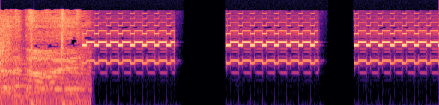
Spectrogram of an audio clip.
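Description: Pop song music with a beat cuts off sharply about a second in, and a smartphone ringtone takes over: a high electronic warbling trill in rings just under a second long with short gaps, two full rings and a third starting near the end. It signals an incoming call.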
